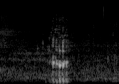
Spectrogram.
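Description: A pig gives a single short, close grunt over faint background noise.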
